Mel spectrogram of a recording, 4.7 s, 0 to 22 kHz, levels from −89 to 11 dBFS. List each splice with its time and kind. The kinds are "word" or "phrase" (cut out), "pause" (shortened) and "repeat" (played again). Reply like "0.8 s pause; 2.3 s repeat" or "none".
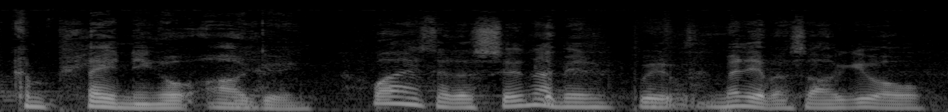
1.6 s pause

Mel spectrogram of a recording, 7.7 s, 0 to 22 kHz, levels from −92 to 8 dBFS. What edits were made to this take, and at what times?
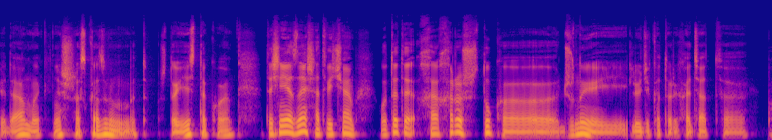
6.3 s word

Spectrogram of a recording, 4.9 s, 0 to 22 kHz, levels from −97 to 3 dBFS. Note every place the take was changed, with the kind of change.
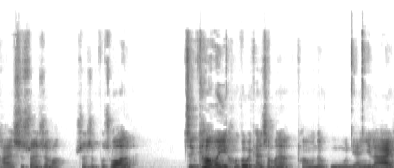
none

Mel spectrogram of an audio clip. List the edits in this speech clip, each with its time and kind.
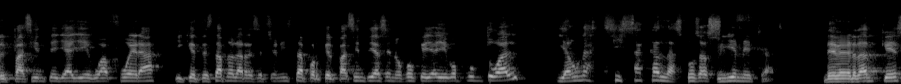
2.2 s word; 7.2 s word

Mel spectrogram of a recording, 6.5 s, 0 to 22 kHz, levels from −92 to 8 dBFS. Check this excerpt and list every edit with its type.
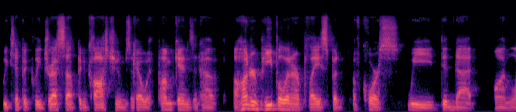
1.6 s word; 2.7 s pause

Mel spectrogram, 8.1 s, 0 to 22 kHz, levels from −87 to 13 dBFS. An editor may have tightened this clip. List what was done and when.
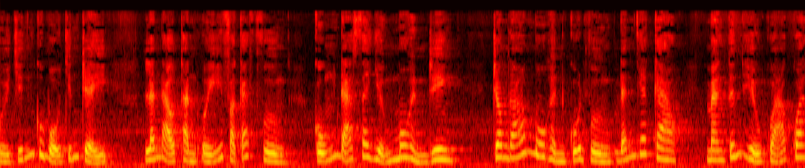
6.1 s phrase

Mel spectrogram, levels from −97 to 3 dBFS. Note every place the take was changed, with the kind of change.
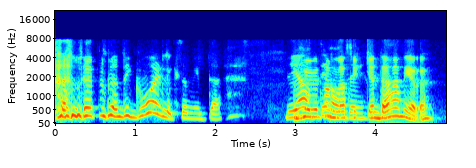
none

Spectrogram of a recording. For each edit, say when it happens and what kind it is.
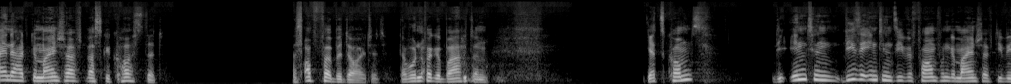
3.0 s word; 4.2 s word; 8.4 s word

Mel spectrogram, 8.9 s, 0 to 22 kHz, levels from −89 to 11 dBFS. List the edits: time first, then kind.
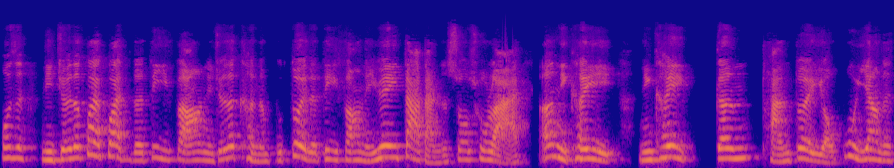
5.3 s pause; 7.0 s pause

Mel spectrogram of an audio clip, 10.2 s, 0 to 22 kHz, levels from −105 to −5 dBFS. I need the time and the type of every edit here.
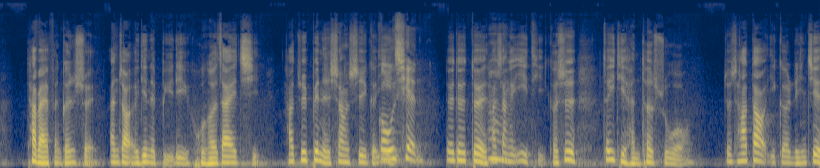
1.3 s pause

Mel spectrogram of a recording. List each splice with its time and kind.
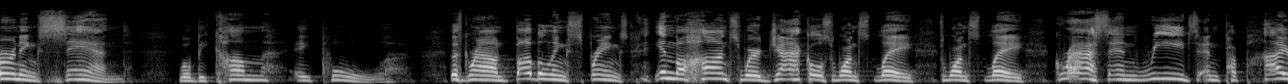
4.6 s word; 9.4 s repeat

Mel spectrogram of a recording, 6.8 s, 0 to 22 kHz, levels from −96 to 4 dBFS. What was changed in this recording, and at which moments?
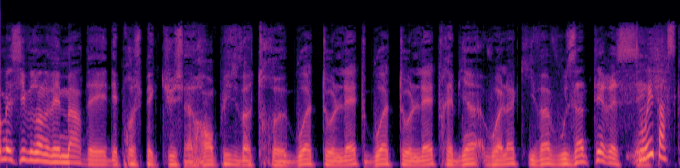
1.8 s word; 3.6 s repeat

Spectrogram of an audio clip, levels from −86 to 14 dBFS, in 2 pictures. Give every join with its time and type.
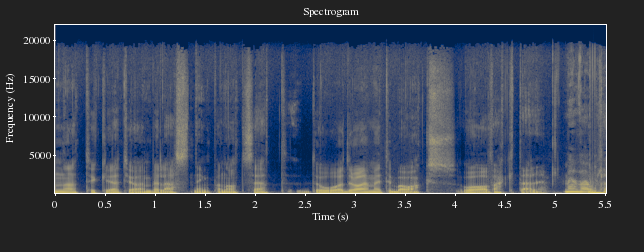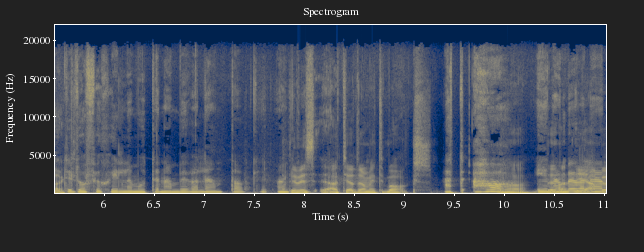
none

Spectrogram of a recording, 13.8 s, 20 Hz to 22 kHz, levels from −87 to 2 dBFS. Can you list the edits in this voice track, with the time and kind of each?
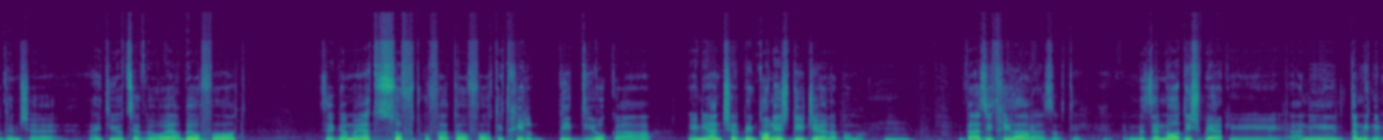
7.7 s word; 10.3 s word; 12.2 s word

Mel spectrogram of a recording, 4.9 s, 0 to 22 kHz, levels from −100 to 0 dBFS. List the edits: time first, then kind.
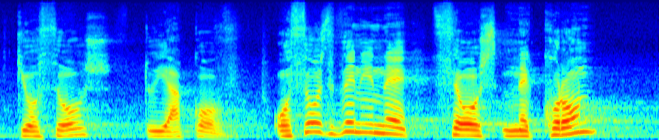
2.0 s pause

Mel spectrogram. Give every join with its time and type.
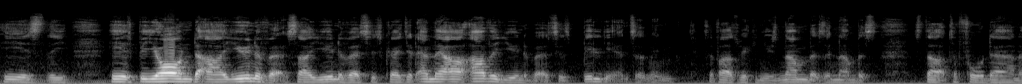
8.3 s word

